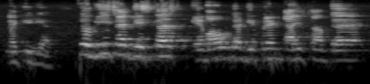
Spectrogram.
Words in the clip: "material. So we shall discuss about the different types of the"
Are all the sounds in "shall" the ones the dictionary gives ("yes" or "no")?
no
